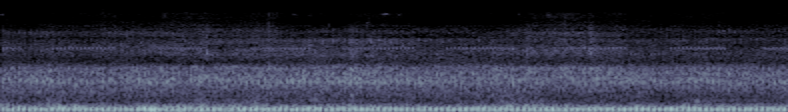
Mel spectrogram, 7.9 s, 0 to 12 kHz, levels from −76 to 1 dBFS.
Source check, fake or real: real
